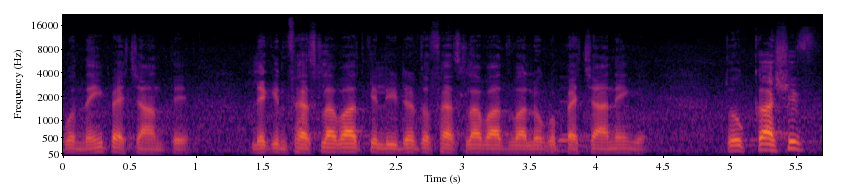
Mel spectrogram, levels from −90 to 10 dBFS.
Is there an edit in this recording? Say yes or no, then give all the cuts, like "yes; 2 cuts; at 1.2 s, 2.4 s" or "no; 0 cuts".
no; 0 cuts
